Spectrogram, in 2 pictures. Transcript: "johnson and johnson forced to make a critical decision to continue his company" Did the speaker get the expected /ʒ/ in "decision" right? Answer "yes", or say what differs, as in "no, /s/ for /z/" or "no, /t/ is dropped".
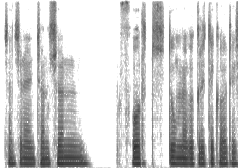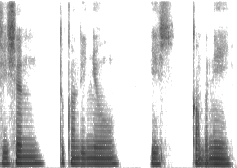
no, /s/ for /ʒ/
